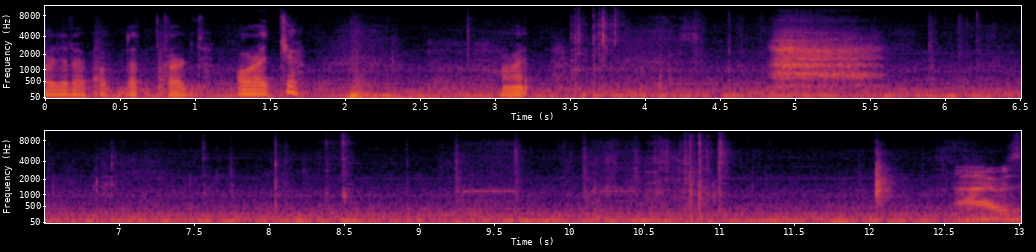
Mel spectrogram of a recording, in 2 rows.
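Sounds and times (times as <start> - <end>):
low mechanical hum: 0.0 - 13.0.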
